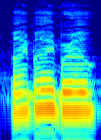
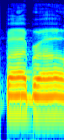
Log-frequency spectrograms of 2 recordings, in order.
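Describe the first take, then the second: First: Light, slightly higher mock farewell; a lightly voiced movie-villain goodbye; a hint of a cocky villain waving off; Pollux Troy pinky goodbye. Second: Said in the usual way. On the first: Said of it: "Like Pollux Troy does". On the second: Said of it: "And then Carl's like".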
